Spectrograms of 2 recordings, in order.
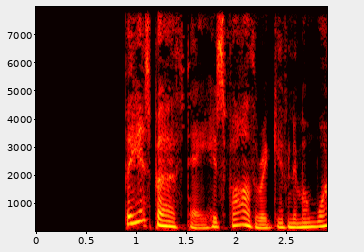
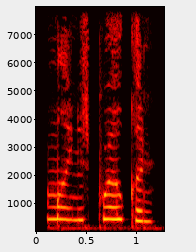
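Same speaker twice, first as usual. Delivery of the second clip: put-on very high, soft little baby voice; a tiny fairy upset at her broken balloon; baby fairy crying out; 4 dB quieter than usual. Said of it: "cried a baby tumbling down".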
